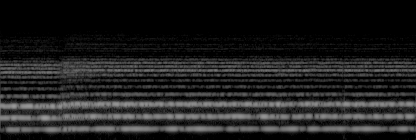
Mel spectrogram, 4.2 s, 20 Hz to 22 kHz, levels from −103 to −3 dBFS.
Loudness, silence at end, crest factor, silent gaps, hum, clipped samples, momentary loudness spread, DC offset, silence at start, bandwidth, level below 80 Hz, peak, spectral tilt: -50 LUFS; 0 s; 12 dB; none; none; under 0.1%; 3 LU; under 0.1%; 0 s; 10 kHz; under -90 dBFS; -38 dBFS; -1.5 dB/octave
